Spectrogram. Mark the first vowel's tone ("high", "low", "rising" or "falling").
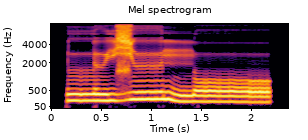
low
